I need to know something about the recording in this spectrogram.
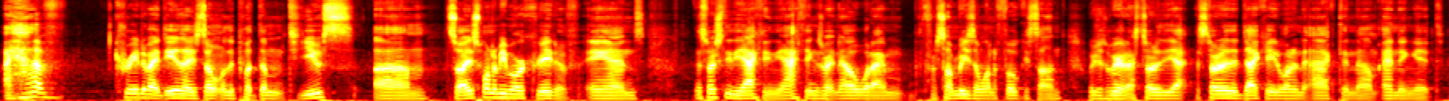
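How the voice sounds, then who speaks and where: A man's voice: medium pitch, fairly even intonation, quick pace, hardly any pauses, fairly bright tone, smooth. A man in his twenties musing aloud in a vlog, hesitant and rambling, with many fillers and restarts. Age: 20s. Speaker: vlogger. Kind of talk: reflective casual monologue.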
